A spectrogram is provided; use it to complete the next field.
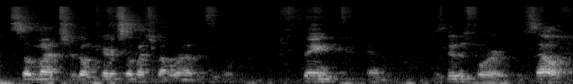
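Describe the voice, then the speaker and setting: This is a man speaking at a moderate pace. Noticeable background noise runs underneath. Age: 30s. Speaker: poet at open mic. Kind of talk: casual interview answers; spoken word performance. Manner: halting.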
